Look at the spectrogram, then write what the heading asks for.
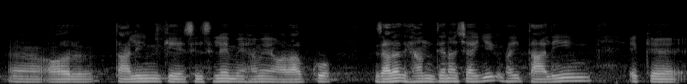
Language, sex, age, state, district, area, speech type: Urdu, male, 30-45, Bihar, Khagaria, rural, spontaneous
